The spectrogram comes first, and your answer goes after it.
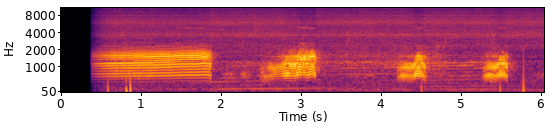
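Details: A motorbike frog (Ranoidea moorei) calls with a sustained, harmonic-rich drone lasting over a second, then three shorter, upward-swooping buzzy revs about a second apart, like a motorbike changing gear.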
